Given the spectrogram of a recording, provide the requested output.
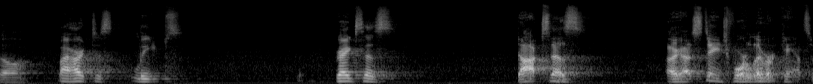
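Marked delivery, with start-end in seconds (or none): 5.2-8.1 put-on gravelly voice. Retelling what Greg said to them, imitating Greg's gravelly voice. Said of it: "he has this real, real gravelly voice".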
